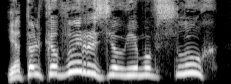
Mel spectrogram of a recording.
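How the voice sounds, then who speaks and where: A defiant, ailing youth keeps up a mocking, needling tone in a novel reading, voiced by a man. He drags out his words, his pitch climbing high and sarcastic. The sound is dry and close. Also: animated, measured pace, darkish tone, no echo.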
